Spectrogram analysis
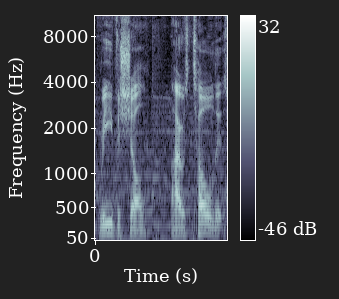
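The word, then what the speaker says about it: Revachol: Hang on, it's pronounced Revershol.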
